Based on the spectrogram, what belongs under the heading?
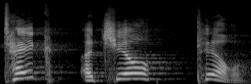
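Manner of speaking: drawn out. Acted. Slangy stretched phrase.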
